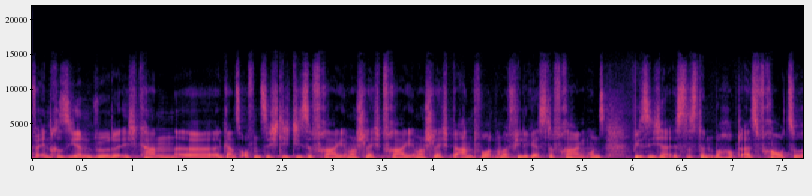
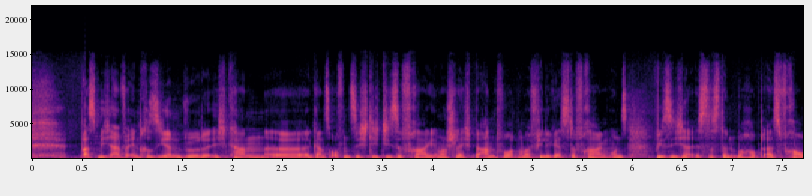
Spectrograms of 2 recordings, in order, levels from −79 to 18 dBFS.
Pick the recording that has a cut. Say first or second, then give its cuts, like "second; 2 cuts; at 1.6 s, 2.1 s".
first; 1 cut; at 3.5 s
